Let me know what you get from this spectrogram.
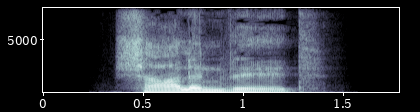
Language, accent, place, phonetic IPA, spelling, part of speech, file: German, Germany, Berlin, [ˈʃalənˌvɪlt], Schalenwild, noun, De-Schalenwild.ogg
- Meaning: hoofed game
